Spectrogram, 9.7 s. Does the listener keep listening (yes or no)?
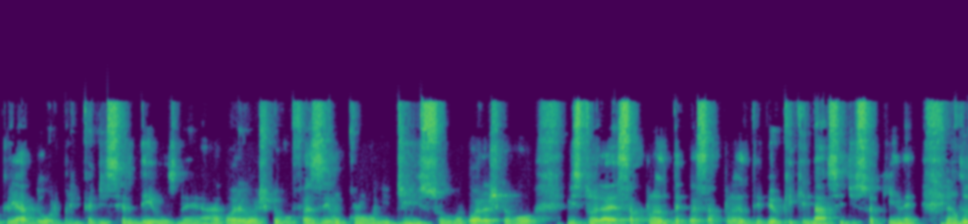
yes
